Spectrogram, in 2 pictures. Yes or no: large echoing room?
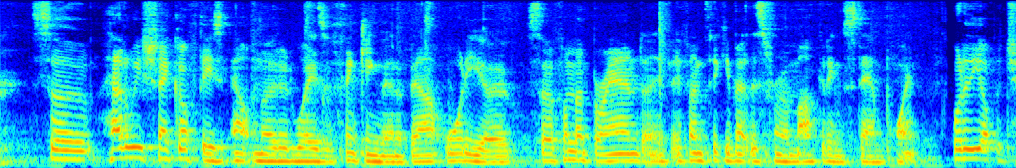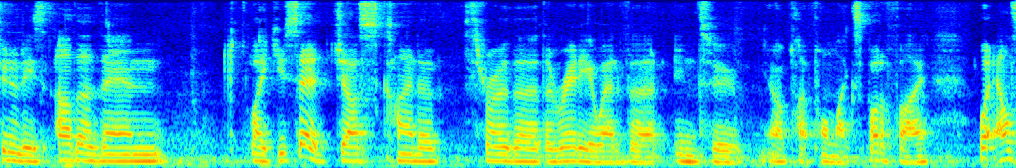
no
